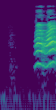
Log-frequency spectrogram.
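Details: Pet parrot speaking the word "mithoo": one short, bright, harmonic utterance near the end after near silence, with a slightly rising tone.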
